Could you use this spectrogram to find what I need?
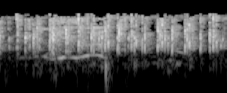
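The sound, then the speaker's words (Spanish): Applause from an audience during a Spanish-language church service: a dense, continuous wash of many hands clapping, with a voice sustaining a tone over the clapping. “¿Cuántos damos gloria a Dios en esta hermosa tarde? Demos un aplauso para que usted no se duerma.”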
